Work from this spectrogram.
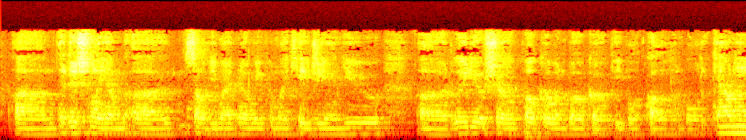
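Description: A man introduces himself on a panel in a low, even voice that barely rises or falls, stumbling through many uhs and restarts. He is far from the microphone, and his voice is dulled and washed in heavy room echo. A faint noise sits underneath. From United States. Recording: distant, dull, very echoey room.

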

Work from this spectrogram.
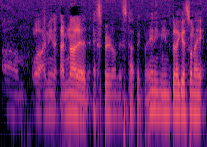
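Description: A man answering on a panel in a measured, hedging way. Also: medium pitch, little pitch movement, slight background noise.

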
